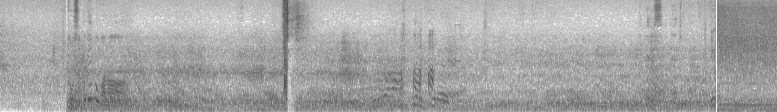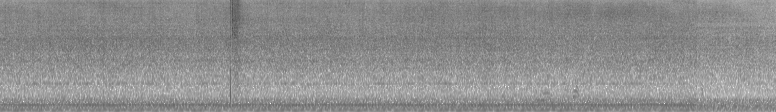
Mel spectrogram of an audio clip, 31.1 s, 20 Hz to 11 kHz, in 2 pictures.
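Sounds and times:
low engine hum: 1.2 - 31.0
golf club striking ball: 5.6 - 6.3, 16.2 - 21.6.

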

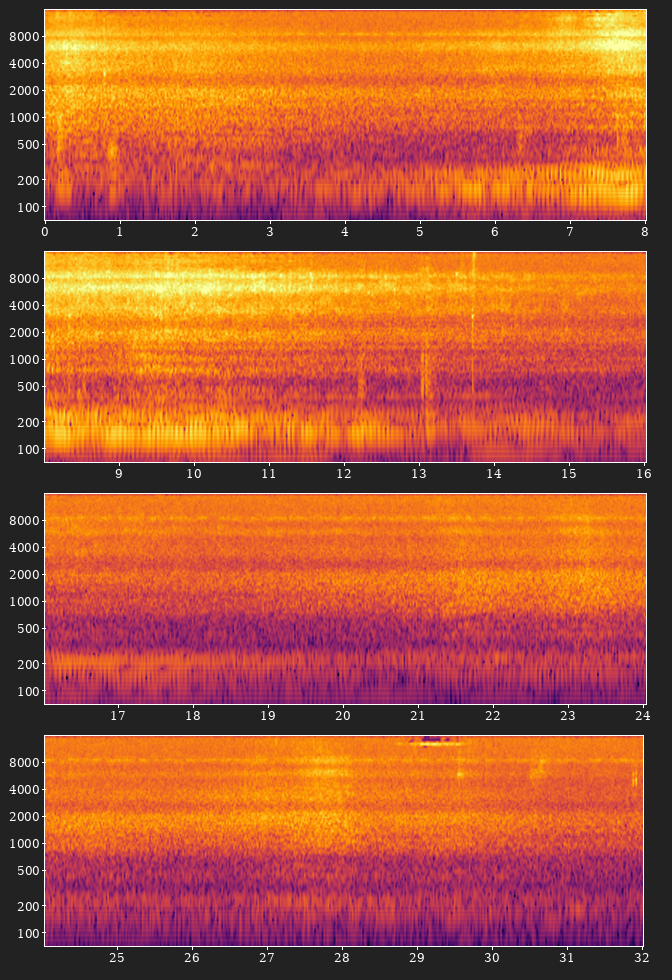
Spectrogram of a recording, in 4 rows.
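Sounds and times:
car passing by: 0.0 - 16.8, 21.2 - 24.7, 26.4 - 30.2.

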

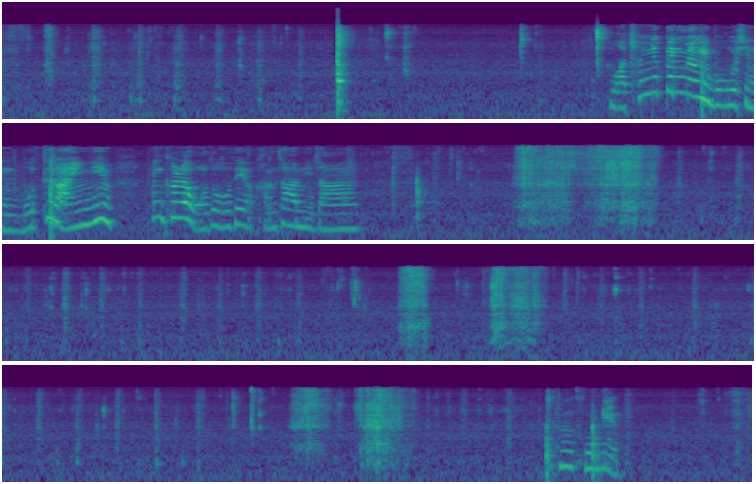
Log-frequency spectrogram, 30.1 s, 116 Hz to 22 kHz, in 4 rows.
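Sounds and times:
noodle slurping: 12.6 - 14.2.

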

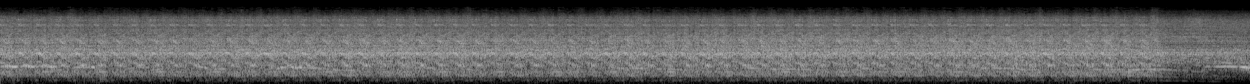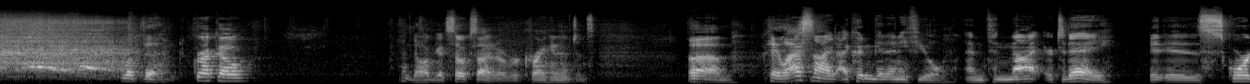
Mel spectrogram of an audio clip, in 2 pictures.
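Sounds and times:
diesel engine cranking on starter: 0.0 - 14.0.

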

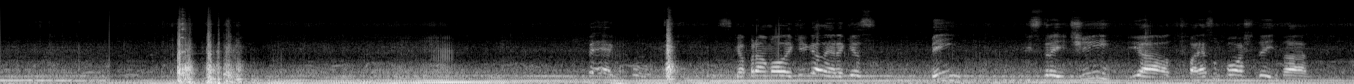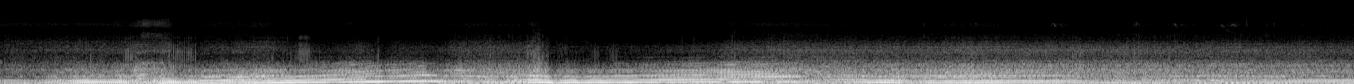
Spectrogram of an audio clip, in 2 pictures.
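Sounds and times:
car engine accelerating: 0.0 - 27.0
short clunk: 1.7 - 2.6, 6.6 - 6.9.

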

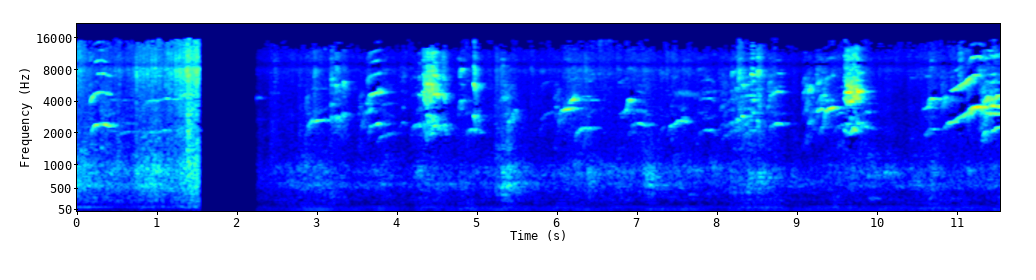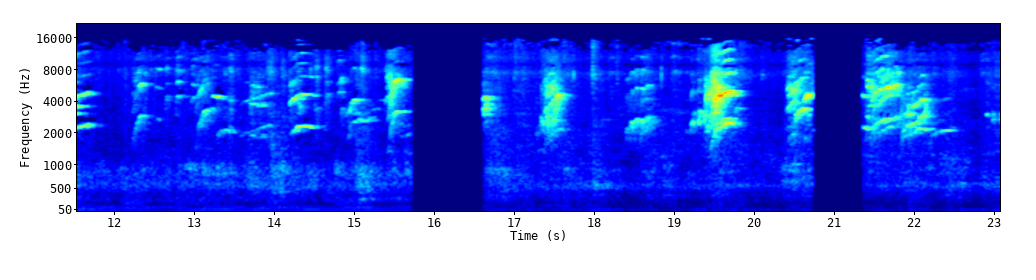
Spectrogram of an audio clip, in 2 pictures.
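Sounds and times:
finches chirping: 2.8 - 15.8, 16.7 - 20.8, 21.4 - 23.0.

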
